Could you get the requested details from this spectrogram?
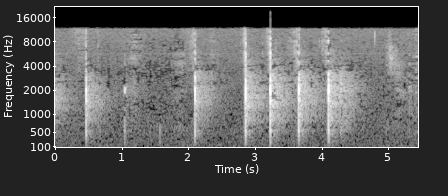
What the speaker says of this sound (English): we will chop up the peeled garlic and the onions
